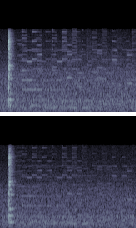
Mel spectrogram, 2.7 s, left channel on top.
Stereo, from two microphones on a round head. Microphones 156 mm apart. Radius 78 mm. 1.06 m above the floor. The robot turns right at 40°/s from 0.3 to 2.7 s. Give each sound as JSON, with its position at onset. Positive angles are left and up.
{"t": 0.2, "sound": "a snare drum", "side_deg": 60, "distance_m": 0.9}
